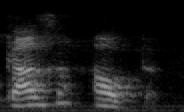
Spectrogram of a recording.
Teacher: percebam como a vogal a é tônica a primeira vogal do do alta é tônica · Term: iato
